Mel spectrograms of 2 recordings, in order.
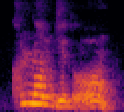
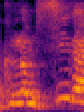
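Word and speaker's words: clumsy: 옥워드 어설픈 서투른 그다음 마지막 단어 클럼지도 원래 솜씨 없는 서투른 그 다음에 꼴사나운 그런 뜻. 이게 G로 발음 클럼C가 아니라 클럼지로 발음하셔요.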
